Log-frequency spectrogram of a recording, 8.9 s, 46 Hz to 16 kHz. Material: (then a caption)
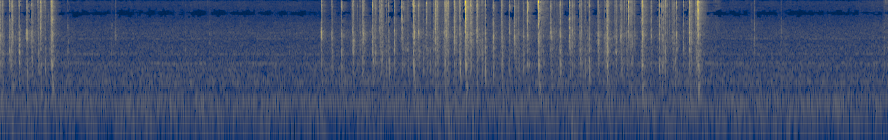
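Plastic. Fingertips type steadily on a gray plastic AJAZZ 308i wireless Bluetooth keyboard with round keycaps, resting on a desk. A brief burst of quick, bright key clicks is followed by a pause, then a long run of dense, rapid tapping and a few scattered final clicks. A low steady hum sits underneath throughout.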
